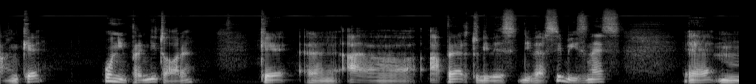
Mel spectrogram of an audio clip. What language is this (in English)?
Italian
